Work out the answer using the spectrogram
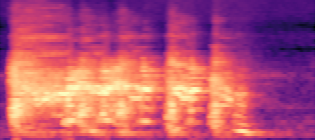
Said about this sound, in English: Would you stop coughing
